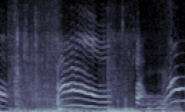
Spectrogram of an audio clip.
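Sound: cat meowing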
